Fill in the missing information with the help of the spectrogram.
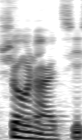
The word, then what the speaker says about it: Schoenaerts: How do you say the actor's name? Matthias Schoenaerts. – Schoenaerts, yes.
